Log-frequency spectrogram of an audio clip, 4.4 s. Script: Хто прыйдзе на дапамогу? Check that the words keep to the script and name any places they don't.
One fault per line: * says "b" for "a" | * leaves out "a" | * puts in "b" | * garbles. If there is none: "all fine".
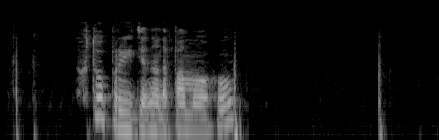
all fine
